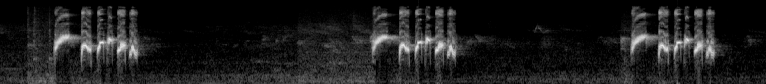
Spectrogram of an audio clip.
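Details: Red-whiskered bulbul singing, recorded in Thailand for caged youngsters to copy each morning; three repeated phrases, a rising whistled opener followed by five or six quick falling notes, with silent gaps between them.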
